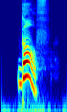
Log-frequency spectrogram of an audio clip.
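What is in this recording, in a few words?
"golf", English, female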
